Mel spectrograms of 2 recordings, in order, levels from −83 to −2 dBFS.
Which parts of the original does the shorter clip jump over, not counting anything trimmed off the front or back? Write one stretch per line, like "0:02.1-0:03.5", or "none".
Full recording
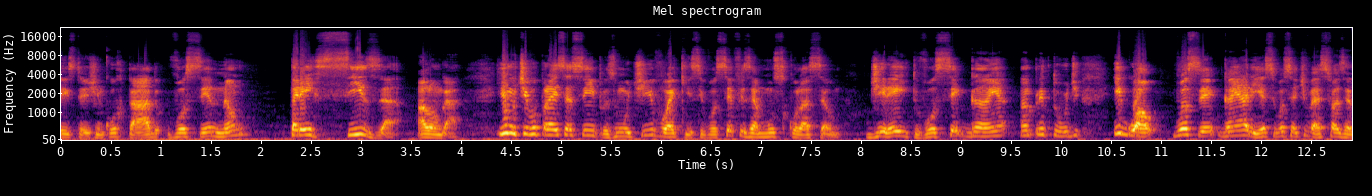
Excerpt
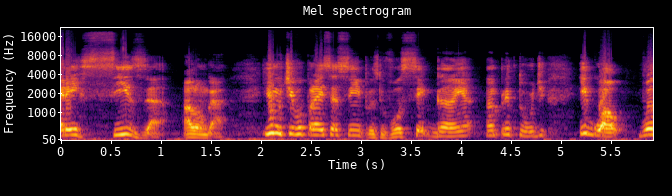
0:05.5-0:08.5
